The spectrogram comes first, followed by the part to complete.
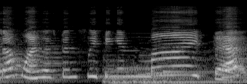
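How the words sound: It is squeaked in a tiny little voice.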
